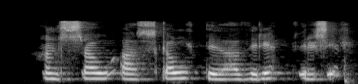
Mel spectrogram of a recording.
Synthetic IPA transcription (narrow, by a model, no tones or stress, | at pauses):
hanːsaːwaðskawlt̪ɪðavðɪrjɛhnfɪɾɪɾ̥sjɛɾ̥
